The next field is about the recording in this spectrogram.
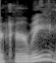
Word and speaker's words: Curby: If you do go to AMEC Home Loans and put in either Darin, which is my legal name, D-A-R-I-N. – That's your name. – It is. Okay. It is. But I've gone by Kirby for many, many years. I spell it C-U-R-B-Y. So if you put that in, I am the only one in there under Kirby, and you can find me that way.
